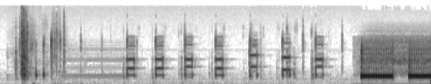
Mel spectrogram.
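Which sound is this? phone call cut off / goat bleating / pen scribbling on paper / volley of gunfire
phone call cut off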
